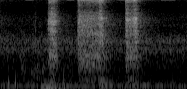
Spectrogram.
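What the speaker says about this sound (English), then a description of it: "just take your can of lube and just give it a good thorough spray" A can of lubricant sprays a garage door bearing in three short hissing bursts, the second the longest, close and fairly quiet.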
